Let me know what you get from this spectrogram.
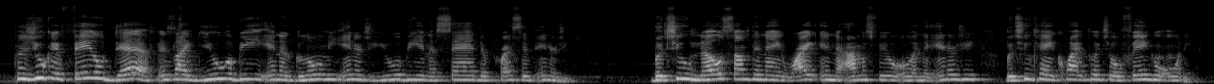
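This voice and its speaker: Amid audible room echo and noticeable background noise, a woman with a fairly high pitch speaks at a fairly quick pace. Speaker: tarot reader. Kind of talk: tarot reading livestream. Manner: loud; animated.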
